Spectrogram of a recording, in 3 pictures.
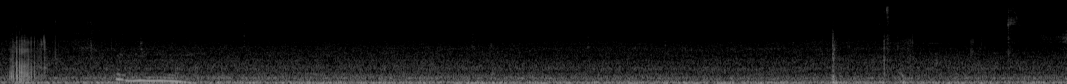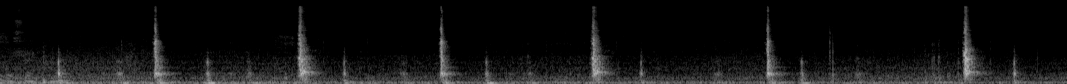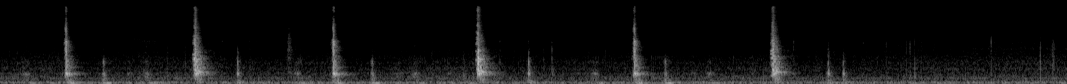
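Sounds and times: car rumbling on road: 0:00.0 - 0:32.0.

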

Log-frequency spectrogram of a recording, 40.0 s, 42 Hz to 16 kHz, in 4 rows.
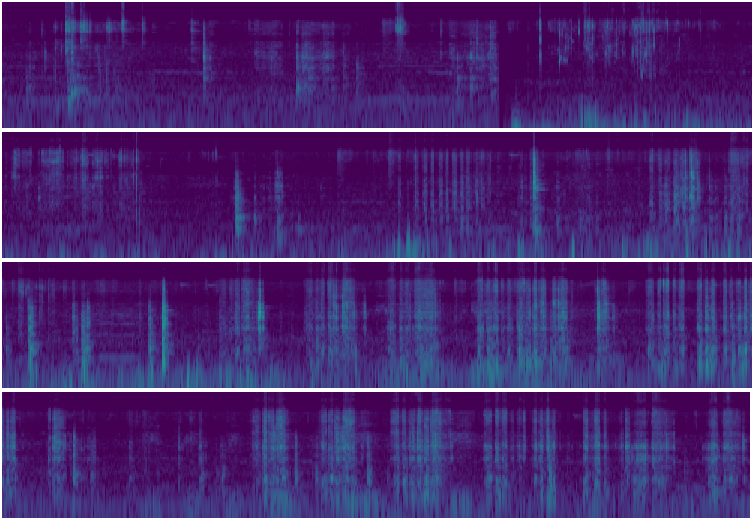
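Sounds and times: utensils scraping and knocking cookware: 0:00.7 - 0:06.6.

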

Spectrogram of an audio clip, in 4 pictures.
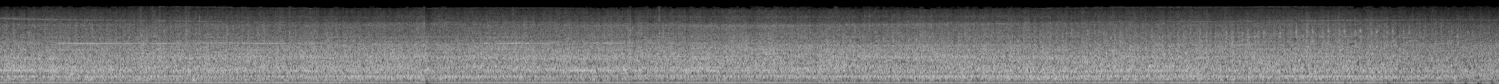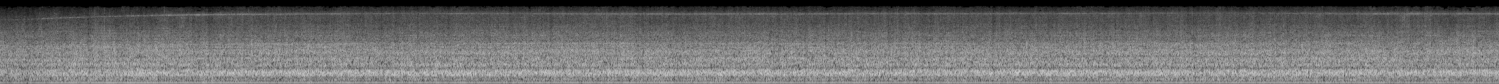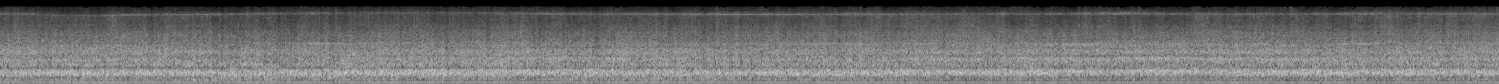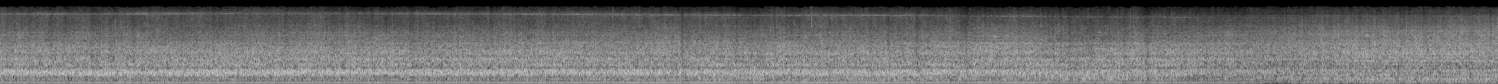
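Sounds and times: steady high whine: 0:00.0 - 0:59.9
wood chipper engine under load: 0:00.0 - 0:59.9.

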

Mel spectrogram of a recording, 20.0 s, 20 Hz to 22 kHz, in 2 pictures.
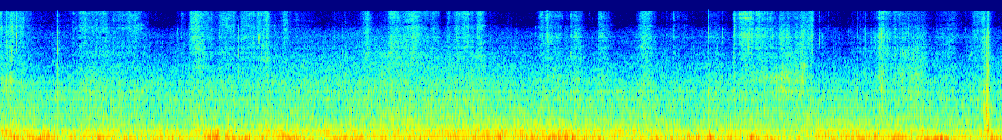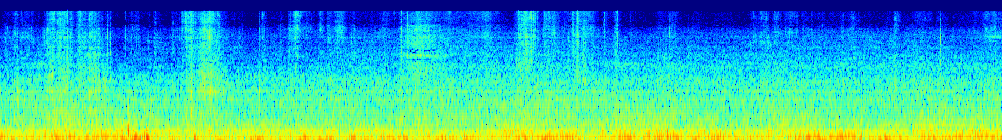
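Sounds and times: knife scraping hide: 0:03.5 - 0:13.1.

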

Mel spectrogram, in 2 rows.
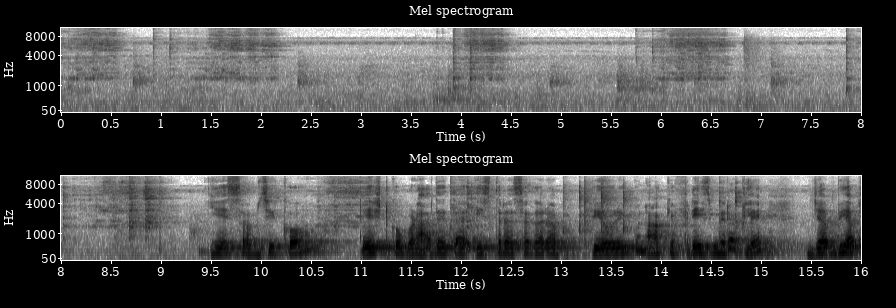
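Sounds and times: spoon on plastic jar: 0:14.5 - 0:15.0.

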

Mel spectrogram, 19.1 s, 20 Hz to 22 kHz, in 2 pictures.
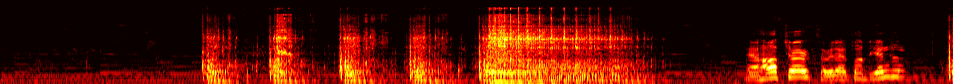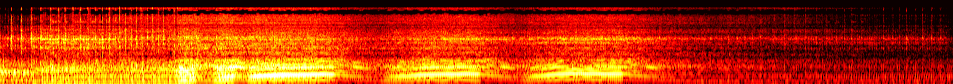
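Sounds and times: chainsaw starting and revving: 0:02.0 - 0:06.7, 0:09.4 - 0:19.0.

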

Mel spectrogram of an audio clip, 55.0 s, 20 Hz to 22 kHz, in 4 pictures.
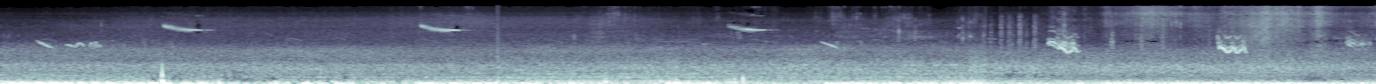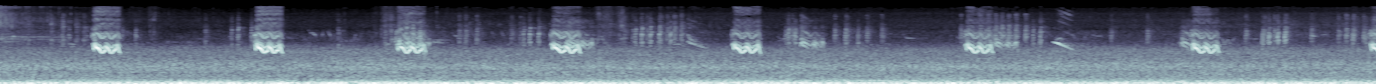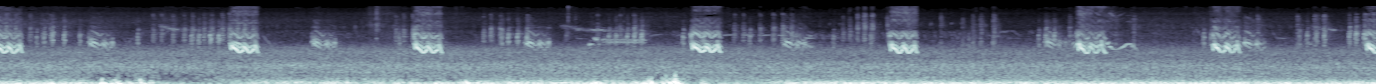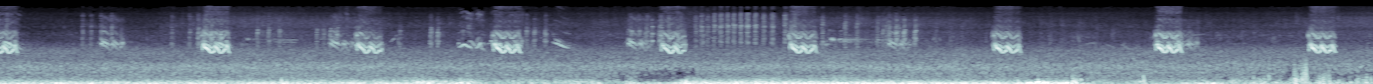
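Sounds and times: low steady rumble: 0:00.0 - 0:14.8.

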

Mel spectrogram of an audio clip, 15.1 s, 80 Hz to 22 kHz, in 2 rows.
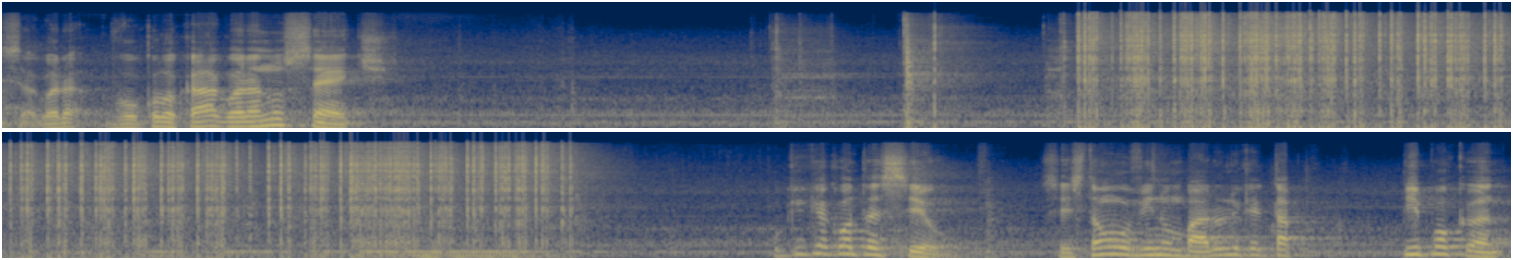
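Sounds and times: welder click: 0:04.5 - 0:10.7
welding arc popping crackle: 0:04.5 - 0:10.8.

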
